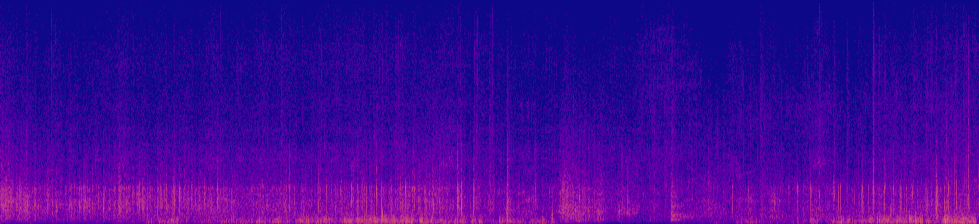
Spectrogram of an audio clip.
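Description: Mountain bike riding down a rough dirt trail: tyres crunching over dry leaves and stones, with a constant clatter of rattles and clicks from the bumps. The sound drops back for a moment a little past halfway, then builds again.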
